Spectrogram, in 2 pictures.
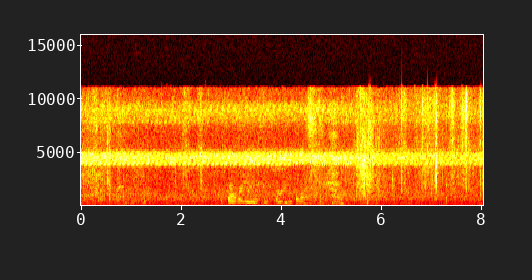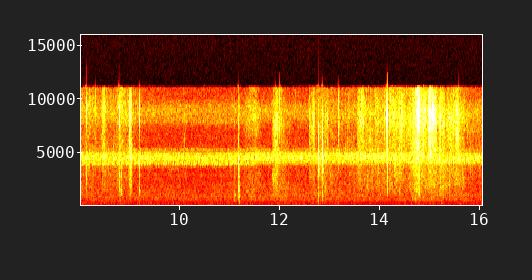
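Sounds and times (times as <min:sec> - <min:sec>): night insects chorus: 0:00.0 - 0:16.0
footsteps on leaf litter: 0:04.6 - 0:09.1, 0:11.9 - 0:15.8.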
